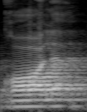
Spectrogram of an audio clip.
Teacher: ഖാഫിനും അലിഫിനും തഫ്ഖീം നൽകി തടിപ്പിച്ചുച്ചരിക്കുക.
